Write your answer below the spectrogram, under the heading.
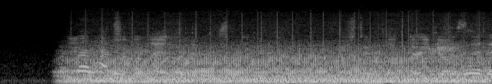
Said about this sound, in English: Again, fly by mouse. So this is not remotely piloted. Then here's a view from the aircraft dropping the load.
